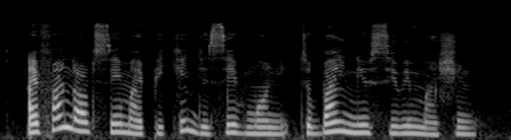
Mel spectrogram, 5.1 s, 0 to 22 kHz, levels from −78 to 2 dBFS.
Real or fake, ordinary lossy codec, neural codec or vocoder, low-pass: real; none; none; 10.8 kHz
